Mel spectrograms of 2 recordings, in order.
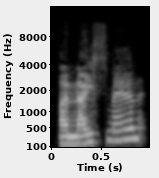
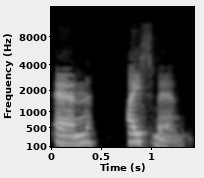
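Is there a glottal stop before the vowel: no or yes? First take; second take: no; yes. First: The sounds run together with no glottal stop. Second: A glottal stop separates the words before ice. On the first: A man who is kind. "One of them is nice" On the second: A man who sells ice. "One of them sells a frozen H2O"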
